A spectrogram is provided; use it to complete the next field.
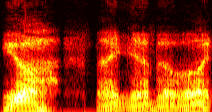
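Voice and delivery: loud, slow, drawn-out edgy villain voice. Mocking a movie Freddy line right after it plays: imitating Freddy's edgelord voice. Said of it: "this edgelord voice he's doing".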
